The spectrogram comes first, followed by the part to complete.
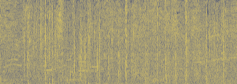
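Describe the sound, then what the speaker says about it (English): Fireworks crackle and pop in a dense, continuous barrage over the roar of a stadium crowd at a college football bowl game at Walt Disney World, with a voice talking over it. "Fireworks every night at Disney."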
